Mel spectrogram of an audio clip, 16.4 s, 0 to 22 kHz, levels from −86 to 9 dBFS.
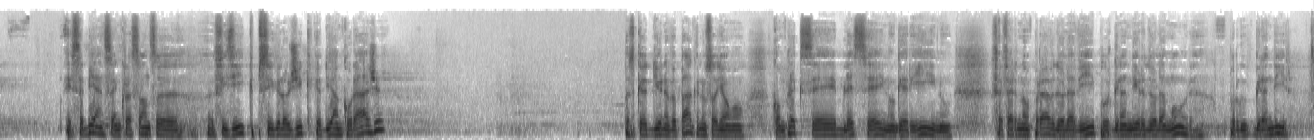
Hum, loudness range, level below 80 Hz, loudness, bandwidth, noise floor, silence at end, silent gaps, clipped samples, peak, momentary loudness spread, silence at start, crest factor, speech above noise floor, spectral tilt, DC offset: none; 6 LU; -46 dBFS; -14 LUFS; 16.5 kHz; -43 dBFS; 0 s; none; under 0.1%; -2 dBFS; 8 LU; 0 s; 14 dB; 29 dB; -5 dB/octave; under 0.1%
